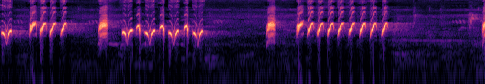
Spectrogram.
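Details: Sooty-headed bulbul singing prolifically in full 'isian' style, with mixed-in song phrases. Rapid series of clear, downward-hooked whistled notes, six to eight in a burst, separated by brief pauses and sharp chips.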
